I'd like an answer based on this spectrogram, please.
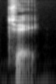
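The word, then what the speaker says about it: བྱེད: If I want to say to do or to make in a casual colloquial setting, I use the verb che, pronounced che.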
